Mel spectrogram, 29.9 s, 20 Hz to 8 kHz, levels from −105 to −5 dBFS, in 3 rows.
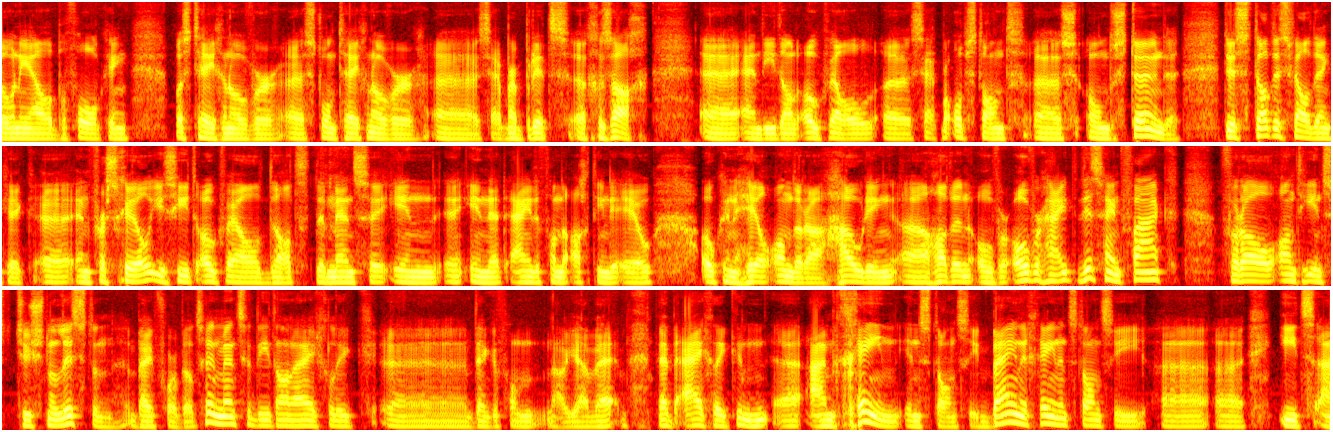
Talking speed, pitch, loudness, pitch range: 180 wpm, 115 Hz, -21 LUFS, 110-125 Hz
